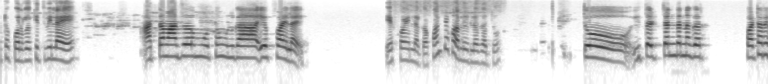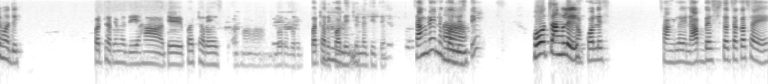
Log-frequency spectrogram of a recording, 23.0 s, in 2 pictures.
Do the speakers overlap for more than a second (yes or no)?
no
